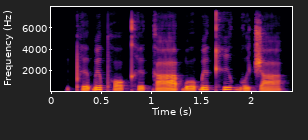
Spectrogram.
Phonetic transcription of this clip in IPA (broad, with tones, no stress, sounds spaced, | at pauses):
pʰ ɪ˨ ɓ ɪ˦ pʰ ɔ˨ kʰ ɪ˨˦ k aː˨˦ ɓ o˨˦ ɓ ɪ˦ kʰ i˦ ɡʷ i˨ t͡ʃ a˨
